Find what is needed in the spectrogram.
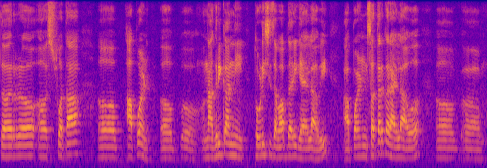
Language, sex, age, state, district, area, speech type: Marathi, male, 30-45, Maharashtra, Mumbai City, urban, spontaneous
